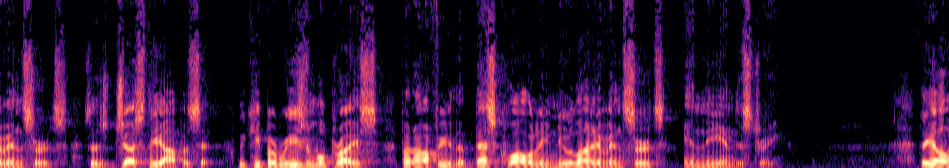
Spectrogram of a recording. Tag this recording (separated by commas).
Speech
